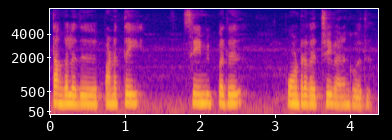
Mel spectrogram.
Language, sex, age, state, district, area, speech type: Tamil, female, 30-45, Tamil Nadu, Chengalpattu, urban, spontaneous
